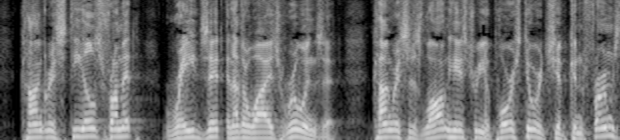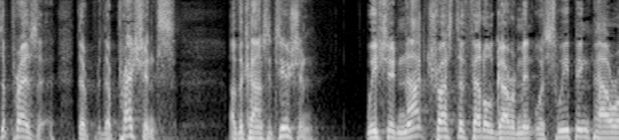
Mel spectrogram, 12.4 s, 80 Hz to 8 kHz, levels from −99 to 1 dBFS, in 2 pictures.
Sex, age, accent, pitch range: male, 50-69, American, 115-150 Hz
